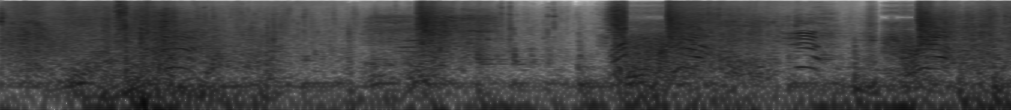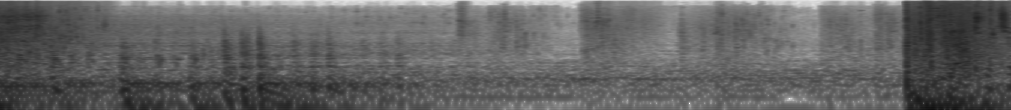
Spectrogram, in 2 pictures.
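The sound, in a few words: grenade explosion in the video game GreedFall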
